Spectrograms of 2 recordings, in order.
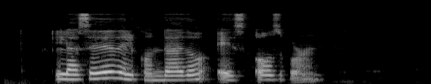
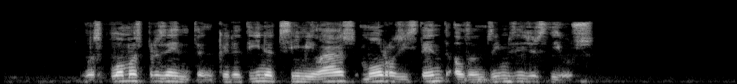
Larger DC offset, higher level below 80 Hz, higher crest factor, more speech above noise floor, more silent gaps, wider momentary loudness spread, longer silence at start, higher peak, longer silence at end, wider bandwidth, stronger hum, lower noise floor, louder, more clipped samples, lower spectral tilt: neither; second, -70 dBFS vs -58 dBFS; about the same, 18 dB vs 16 dB; about the same, 49 dB vs 49 dB; neither; first, 13 LU vs 9 LU; second, 0.55 s vs 0.85 s; second, -10 dBFS vs -2 dBFS; second, 1.1 s vs 1.45 s; first, 12 kHz vs 8.2 kHz; neither; first, -74 dBFS vs -67 dBFS; second, -25 LUFS vs -18 LUFS; neither; about the same, -3 dB/octave vs -3.5 dB/octave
